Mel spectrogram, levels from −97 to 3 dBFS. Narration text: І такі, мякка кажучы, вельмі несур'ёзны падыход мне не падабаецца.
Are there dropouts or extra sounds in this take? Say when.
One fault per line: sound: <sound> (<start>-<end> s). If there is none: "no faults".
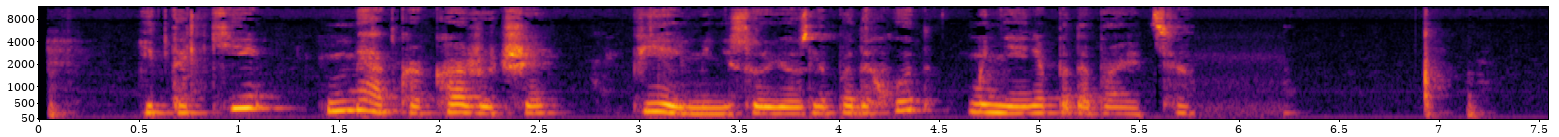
no faults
